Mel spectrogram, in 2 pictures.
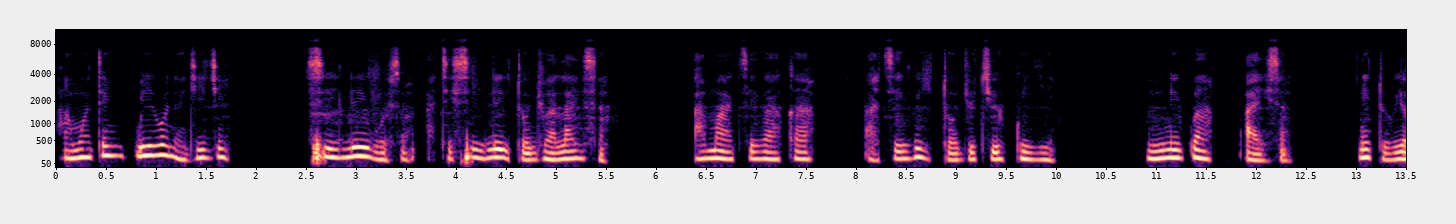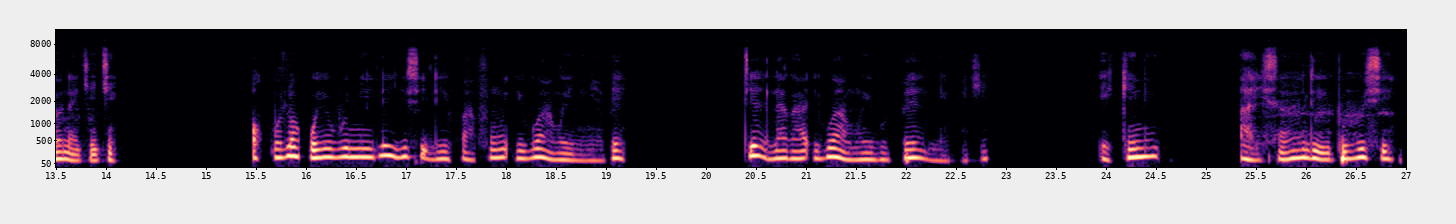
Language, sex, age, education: Yoruba, male, 15-29, tertiary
